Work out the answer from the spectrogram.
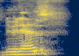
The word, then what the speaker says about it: Nunes: the Chairman's award Nunes nominated by Tyson Pogue did I pronounced that right is it Nunes or Nunes yeah POG is correct it's nunz okay great began her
